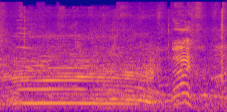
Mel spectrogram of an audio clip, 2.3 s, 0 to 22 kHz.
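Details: Friesian and crossbred bull calves at Aftabganj haat, Dinajpur, on 29 July. One long, flat, low moo lasts well over a second before sliding downward, while market voices murmur behind it.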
